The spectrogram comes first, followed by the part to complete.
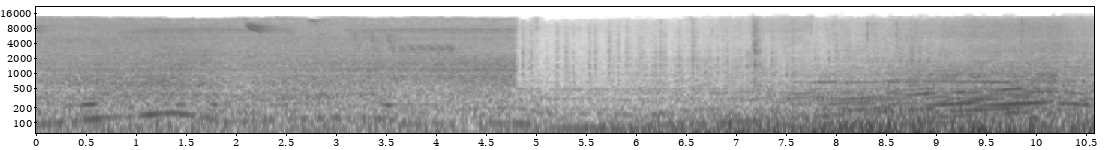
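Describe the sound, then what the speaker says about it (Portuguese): Alfa Romeo Spider V6 engine revving, a loud, rumbling roar that builds in strength through the second half as the car pulls hard, with no voices over it. "Esse som de Alfa V6 é uma das coisas mais lindas que alguém pode ouvir"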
